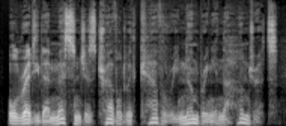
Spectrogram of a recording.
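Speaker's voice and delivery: usual speaking voice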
